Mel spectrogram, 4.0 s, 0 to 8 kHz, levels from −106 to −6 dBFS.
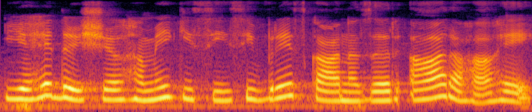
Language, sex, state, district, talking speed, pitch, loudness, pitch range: Hindi, male, Punjab, Fazilka, 150 wpm, 230 Hz, -15 LUFS, 210-255 Hz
